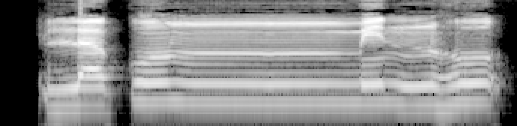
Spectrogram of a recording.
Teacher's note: پہلا میم چھوڑ کر دوسرے میم کو پڑھیں گے، کاف کو دوسرے میم کے ساتھ ملائیں گے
